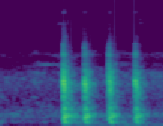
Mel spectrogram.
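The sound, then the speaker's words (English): Four firm knocks on a wooden door, evenly spaced, ringing out clearly with no one talking. “Jackie Joyce, in her bathing suit, knocks at the door, and I let her in.”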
